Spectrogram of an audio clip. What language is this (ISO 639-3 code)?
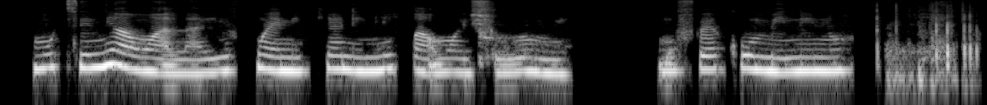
yor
